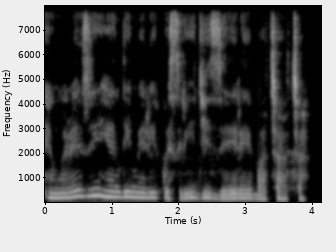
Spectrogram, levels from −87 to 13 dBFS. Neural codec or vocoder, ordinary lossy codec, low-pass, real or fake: none; none; none; real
